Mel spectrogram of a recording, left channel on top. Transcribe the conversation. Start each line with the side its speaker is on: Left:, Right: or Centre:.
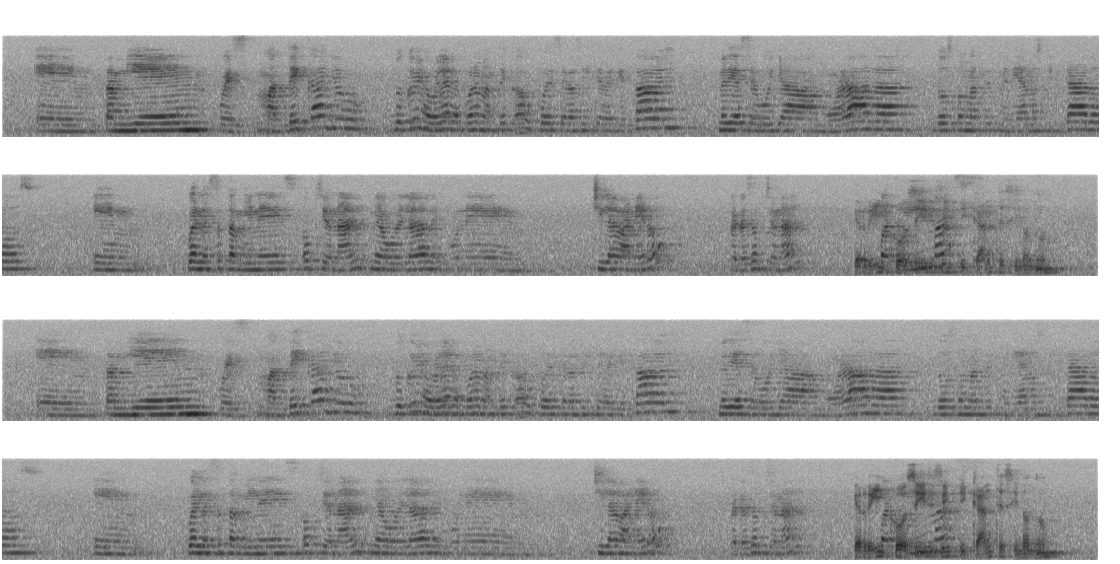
Left: Em, también, pues, manteca. Yo veo que mi abuela le pone manteca o puede ser aceite vegetal, media cebolla morada, dos tomates medianos picados. Em, bueno, esto también es opcional. Mi abuela le pone chile habanero, pero es opcional.
Right: Qué rico,
Left: Cuatro limas.
Right: sí, sí, sí, picante, si no, no.
Left: <laughs>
